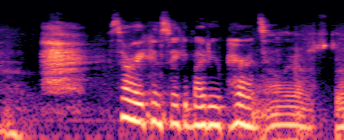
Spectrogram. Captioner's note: sighs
